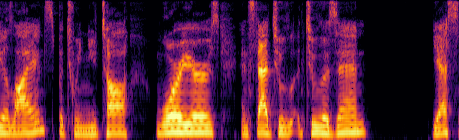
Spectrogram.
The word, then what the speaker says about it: Stade Toulousain: between Utah Warriors and Stade Toulousain. Yes, that's how you pronounce it in French.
